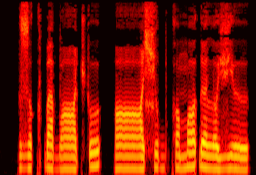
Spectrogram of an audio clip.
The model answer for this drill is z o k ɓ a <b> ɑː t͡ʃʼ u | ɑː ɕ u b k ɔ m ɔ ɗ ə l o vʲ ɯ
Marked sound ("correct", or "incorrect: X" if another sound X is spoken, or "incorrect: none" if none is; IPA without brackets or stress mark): correct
